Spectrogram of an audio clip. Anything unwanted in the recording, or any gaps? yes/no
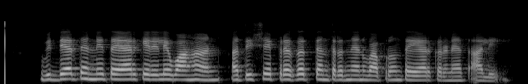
no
